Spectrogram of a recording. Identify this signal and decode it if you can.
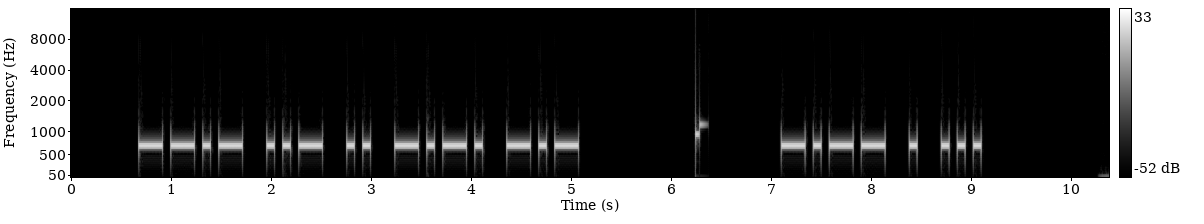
Morse code, heard as a keyed tone, about 15 wpm, 700 Hz. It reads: QUICK YES
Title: Sentences from Top 500 Words - New Word Drill - 15wpm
